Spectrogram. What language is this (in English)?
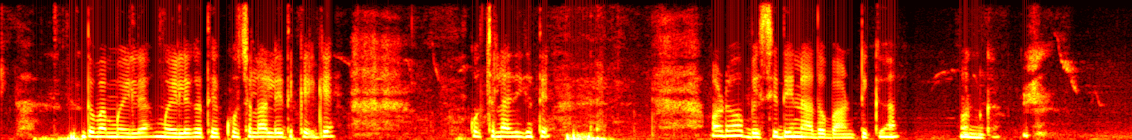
Santali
